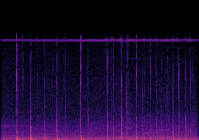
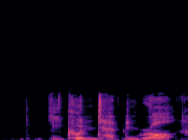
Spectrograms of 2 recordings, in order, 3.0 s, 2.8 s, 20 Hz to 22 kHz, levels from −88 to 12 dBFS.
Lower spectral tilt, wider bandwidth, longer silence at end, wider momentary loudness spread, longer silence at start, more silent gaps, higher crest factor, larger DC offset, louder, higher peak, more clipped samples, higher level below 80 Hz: first, -6 dB/octave vs -3.5 dB/octave; first, 17 kHz vs 7.8 kHz; about the same, 0 s vs 0 s; second, 8 LU vs 18 LU; second, 0 s vs 0.75 s; neither; about the same, 24 dB vs 20 dB; neither; second, -39 LUFS vs -30 LUFS; about the same, -14 dBFS vs -12 dBFS; neither; about the same, -76 dBFS vs -74 dBFS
